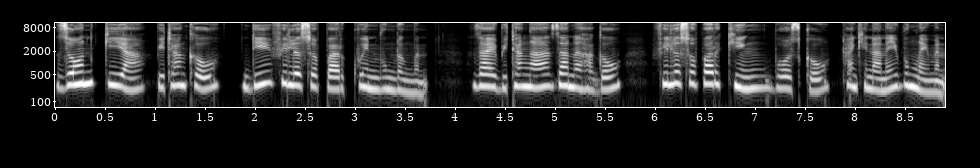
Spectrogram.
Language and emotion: Bodo, neutral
